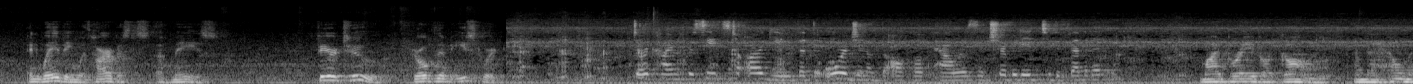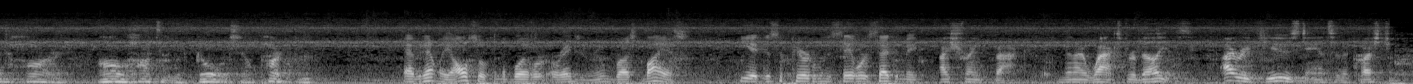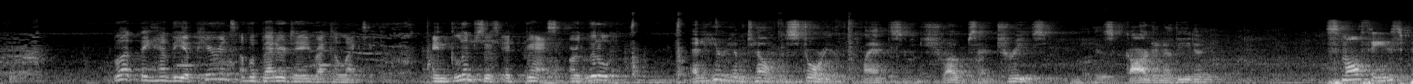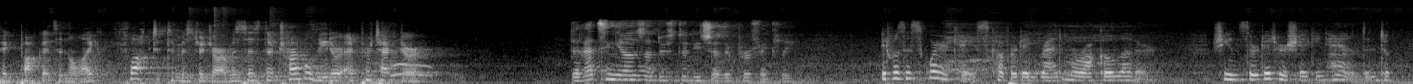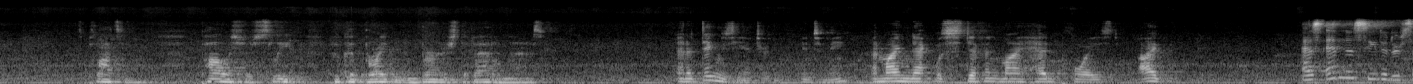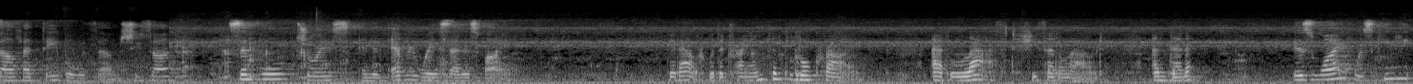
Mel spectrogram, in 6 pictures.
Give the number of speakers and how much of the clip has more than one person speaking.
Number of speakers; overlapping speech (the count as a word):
ten, no overlap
